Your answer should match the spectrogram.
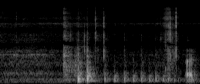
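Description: Small electric motor of an AA-battery Black & Decker cordless screwdriver running briefly, about a second, with a few clicks around it.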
